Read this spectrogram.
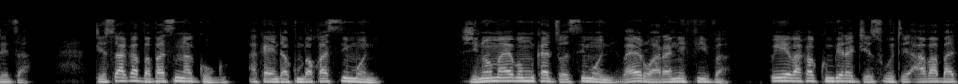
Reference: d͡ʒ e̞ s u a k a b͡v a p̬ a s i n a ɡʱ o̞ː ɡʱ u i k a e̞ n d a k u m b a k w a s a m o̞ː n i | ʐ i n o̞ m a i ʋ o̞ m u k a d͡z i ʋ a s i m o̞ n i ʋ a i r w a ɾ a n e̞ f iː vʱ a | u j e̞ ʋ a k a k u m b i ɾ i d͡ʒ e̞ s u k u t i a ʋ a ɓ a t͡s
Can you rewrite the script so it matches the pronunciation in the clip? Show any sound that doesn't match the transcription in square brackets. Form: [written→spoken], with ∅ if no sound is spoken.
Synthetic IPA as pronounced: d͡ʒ e̞ s u a k a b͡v a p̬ a s i n a ɡʱ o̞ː ɡʱ u [i→a] k a e̞ n d a k u m b a k w a s [a→i] m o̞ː n i | ʐ i n o̞ m a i ʋ o̞ m u k a d͡z i [ʋ→w] a s i m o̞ n i ʋ a i r w a ɾ a n e̞ f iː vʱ a | u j e̞ ʋ a k a k u m b i ɾ [i→a] d͡ʒ e̞ s u k u t i a ʋ a ɓ a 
